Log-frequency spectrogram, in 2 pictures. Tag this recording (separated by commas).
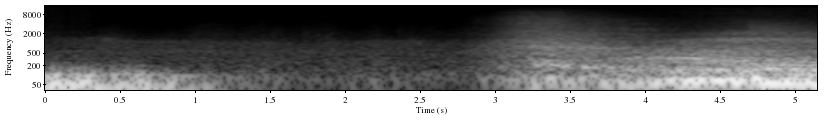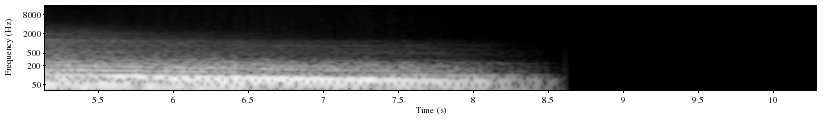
outside, rural or natural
